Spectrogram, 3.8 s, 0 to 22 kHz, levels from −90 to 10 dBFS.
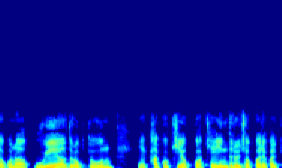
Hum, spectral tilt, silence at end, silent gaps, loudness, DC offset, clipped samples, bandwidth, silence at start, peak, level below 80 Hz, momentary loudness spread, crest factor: none; -6.5 dB/octave; 0.05 s; none; -29 LUFS; under 0.1%; under 0.1%; 7.4 kHz; 0 s; -14 dBFS; -64 dBFS; 7 LU; 14 dB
